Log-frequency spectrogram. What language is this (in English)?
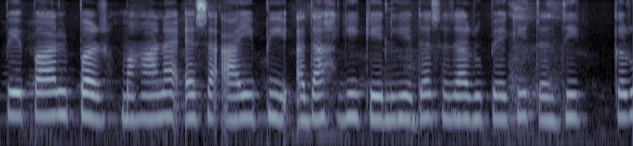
Urdu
